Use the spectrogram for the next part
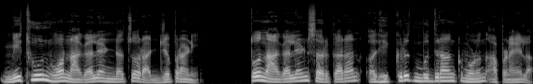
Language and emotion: Goan Konkani, neutral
